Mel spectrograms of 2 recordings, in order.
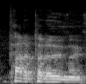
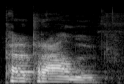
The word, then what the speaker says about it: Paraparaumu: Paraparaumu. – Thank you. Hang on, we'll do it again. – Paraparaumu. – Paraparaumu.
